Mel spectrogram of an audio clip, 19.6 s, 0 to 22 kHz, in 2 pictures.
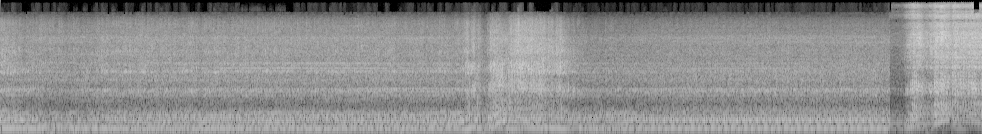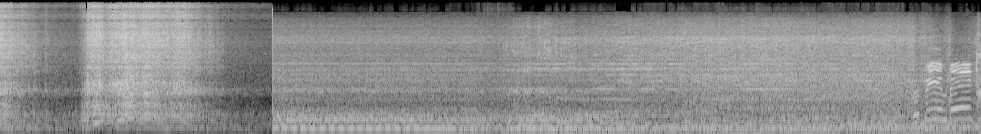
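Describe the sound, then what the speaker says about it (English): A car exhaust with an X pipe and reconditioned 1990s Mac mufflers idles with a deep, steady rumble, then revs sharply several times before settling back to idle. The sound is loud and close. "Now it's time to take a listen to that old 1990s sound of those Mac mufflers"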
